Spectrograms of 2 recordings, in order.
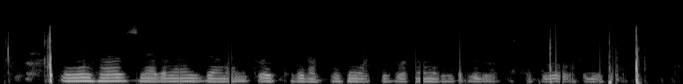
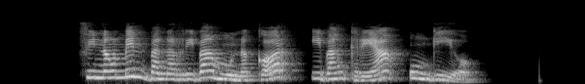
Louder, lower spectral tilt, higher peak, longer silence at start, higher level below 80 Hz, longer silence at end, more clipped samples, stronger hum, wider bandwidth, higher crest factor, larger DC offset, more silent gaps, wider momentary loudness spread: second, -32 LUFS vs -16 LUFS; first, -9 dB/octave vs -6 dB/octave; second, -6 dBFS vs -2 dBFS; second, 0.15 s vs 0.8 s; first, -52 dBFS vs -62 dBFS; second, 0.4 s vs 1.1 s; neither; neither; second, 6.6 kHz vs 7.4 kHz; first, 26 dB vs 16 dB; neither; neither; first, 13 LU vs 8 LU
